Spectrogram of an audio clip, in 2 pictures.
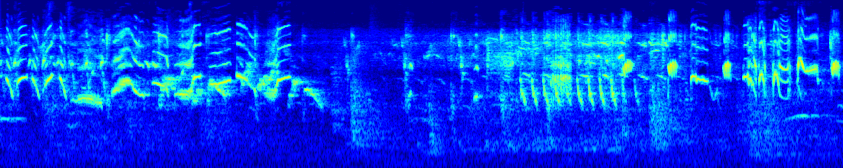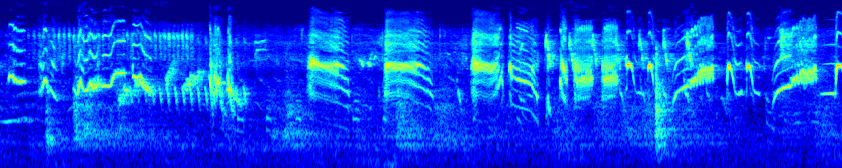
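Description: Small birds chirp and twitter rapidly, close by, outdoors.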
